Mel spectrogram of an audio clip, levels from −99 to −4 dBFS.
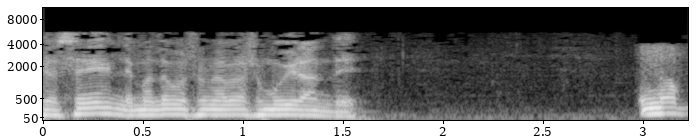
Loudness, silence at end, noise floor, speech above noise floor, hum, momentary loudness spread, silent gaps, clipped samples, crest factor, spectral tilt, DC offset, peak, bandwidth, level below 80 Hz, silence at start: -20 LUFS; 0 s; -54 dBFS; 35 dB; none; 10 LU; none; under 0.1%; 14 dB; -11 dB/octave; under 0.1%; -6 dBFS; 5.8 kHz; -42 dBFS; 0 s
